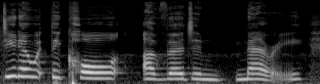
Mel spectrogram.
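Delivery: slow, unhurried, put-on British accent. Retelling what the man with the beverage cart asked: imitating a british accent. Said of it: "I'm gonna mess up my accent".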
